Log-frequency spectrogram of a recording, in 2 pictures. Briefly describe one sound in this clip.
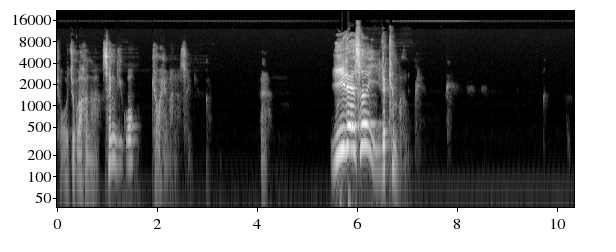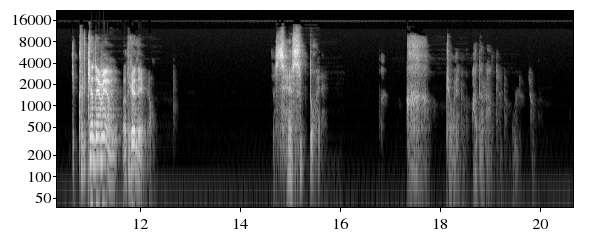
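An elderly man speaks with animation through a headset microphone, in bursts separated by pauses.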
